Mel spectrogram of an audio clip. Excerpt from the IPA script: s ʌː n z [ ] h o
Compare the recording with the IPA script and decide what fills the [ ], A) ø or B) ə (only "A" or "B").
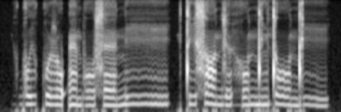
A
